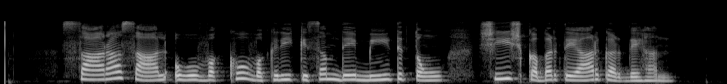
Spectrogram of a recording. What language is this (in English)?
Punjabi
